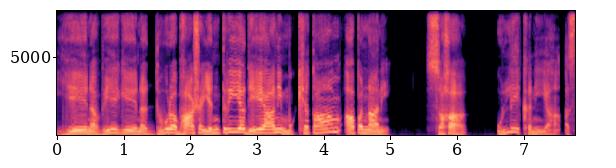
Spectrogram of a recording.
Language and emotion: Sanskrit, surprised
